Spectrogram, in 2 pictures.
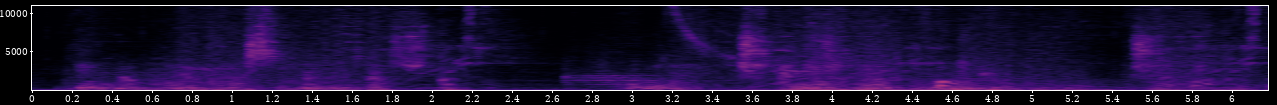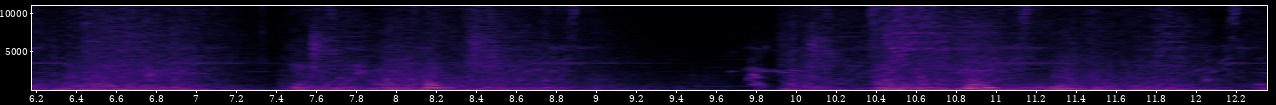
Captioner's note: explosions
